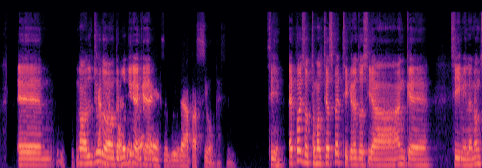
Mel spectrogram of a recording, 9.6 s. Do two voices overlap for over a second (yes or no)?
yes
